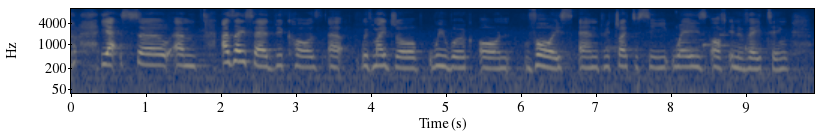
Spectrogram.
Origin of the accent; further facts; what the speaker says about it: Tunisia; now in United Kingdom; So as you said … I'm from Tunisia, but okay. I've been in the UK for 5 years now.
